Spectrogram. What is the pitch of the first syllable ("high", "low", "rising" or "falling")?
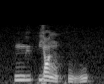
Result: high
